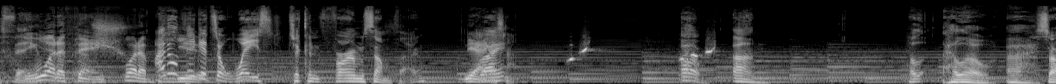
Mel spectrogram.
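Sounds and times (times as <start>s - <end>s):
speech: 0.2s - 5.2s, 6.8s - 7.7s, 9.1s - 10.5s
person imitating a bird with whistled chirps and warbling calls: 5.7s - 6.0s, 6.9s - 7.2s.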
